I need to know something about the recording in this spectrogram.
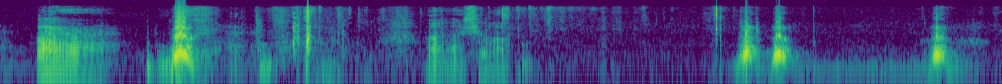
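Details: Boxer dog guarding a car and barking like a car alarm: a few sharp, loud barks, one early and a quick pair with a last bark near the end, amid people talking and exclaiming.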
